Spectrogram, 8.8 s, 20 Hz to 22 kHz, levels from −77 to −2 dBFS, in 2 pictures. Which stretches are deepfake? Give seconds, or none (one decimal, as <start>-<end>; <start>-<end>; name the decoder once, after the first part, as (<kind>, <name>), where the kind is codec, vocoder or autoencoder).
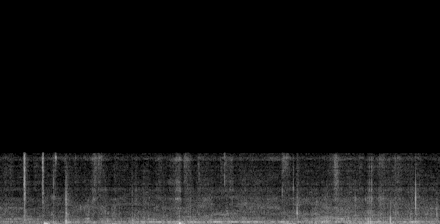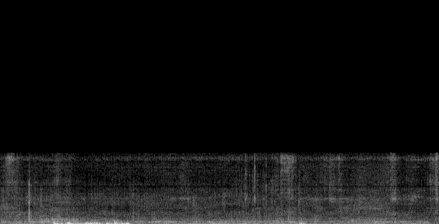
0.0-6.8 (codec, SNAC); 7.4-8.8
